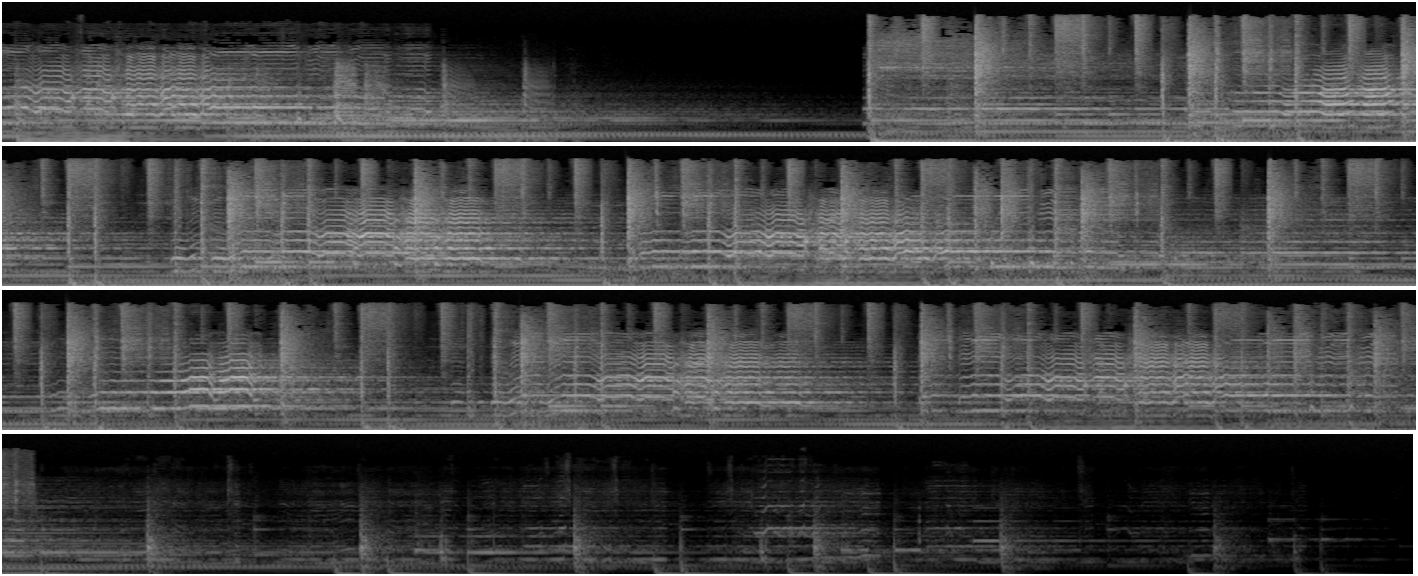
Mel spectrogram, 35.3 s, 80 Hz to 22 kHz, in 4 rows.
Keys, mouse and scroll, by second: 0.2 scroll down 2, 0.5 middle click, 1.5 click, 2.5 middle click, 3.1-3.7 scroll up 1, 3.7 click, 5.6-6.6 drag, 7.2 click, 10.9-12.5 drag, 14.5-17.0 drag, 17.4 scroll up 1, 17.4 middle click, 18.0 scroll down 3, 19.3 scroll up 2, 19.7 middle click, 20.8-21.3 scroll up 4, 21.7-25.9 drag, 26.2-26.6 scroll down 1, 27.8 click, 28.7 m, 31.0 m.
